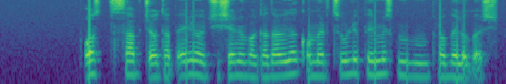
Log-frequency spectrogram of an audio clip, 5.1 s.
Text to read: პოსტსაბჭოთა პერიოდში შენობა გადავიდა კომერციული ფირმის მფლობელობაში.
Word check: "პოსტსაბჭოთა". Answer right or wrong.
right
